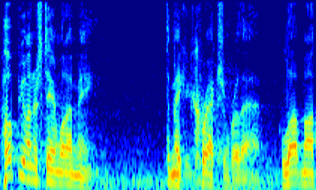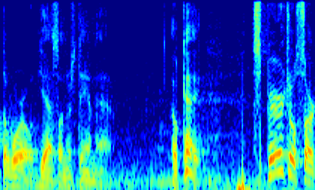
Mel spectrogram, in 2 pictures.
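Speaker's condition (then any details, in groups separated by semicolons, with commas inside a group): No condition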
